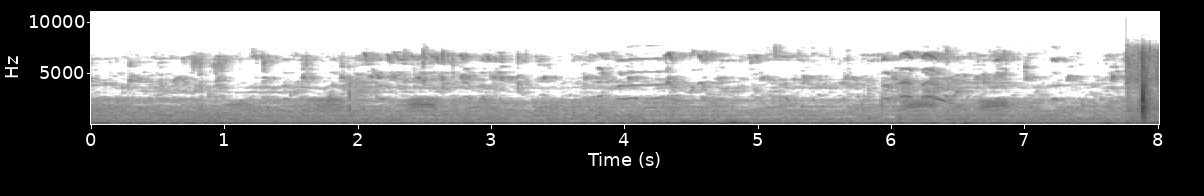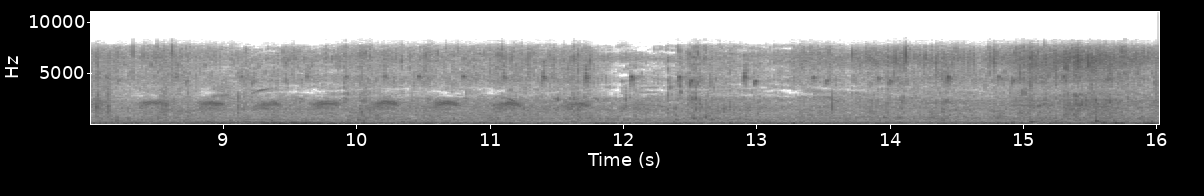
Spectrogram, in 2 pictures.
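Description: A bird calling, a run of about ten short calls at roughly three a second, just after a sharp click about halfway through, over a steady low rumble of wind and water.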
